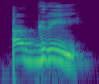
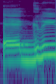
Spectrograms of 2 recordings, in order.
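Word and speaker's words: agree: sound आ रहा है अग्री इसमें भी अग्री ये एग्री नहीं है ए का साउंड नहीं है अ का साउंड है अग्री एस टी ए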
